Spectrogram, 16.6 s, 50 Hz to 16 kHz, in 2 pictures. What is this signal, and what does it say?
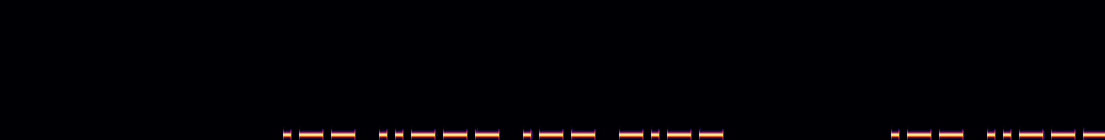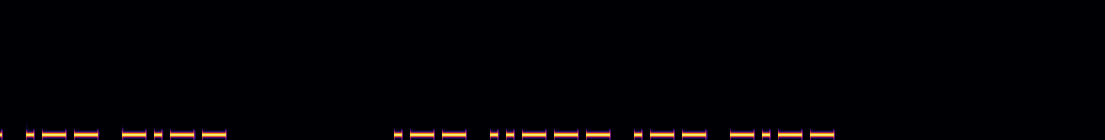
Morse code, heard as a keyed tone, about 20 wpm, 700 Hz. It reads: W2WY W2WY W2WY
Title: USA Call Signs - 4 Characters - Repeated 3x - 20wpm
